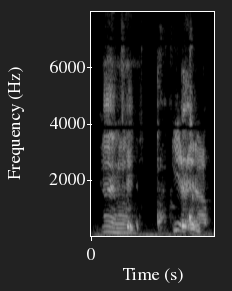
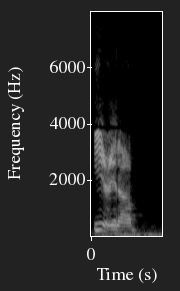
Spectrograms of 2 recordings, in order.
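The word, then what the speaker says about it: إعراب: ইরাব এটা হলো আই এর পরে হলো আইন আর এ বি, এটা কিভাবে উচ্চারণ করবো আমরা? ইরাব, এ না ই, নট এ, এ না ই, ইরাব, জি ইরাব।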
